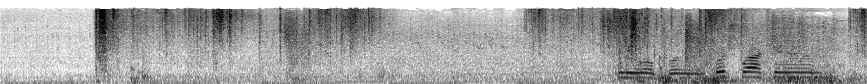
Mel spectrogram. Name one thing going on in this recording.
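Tyres rumble over a rough dirt track.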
